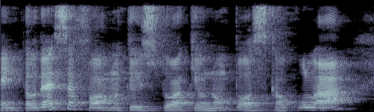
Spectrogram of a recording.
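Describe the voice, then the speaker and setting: A man's voice with audible room echo. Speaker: math teacher. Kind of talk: lecture.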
